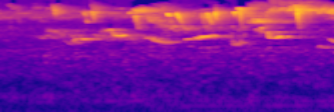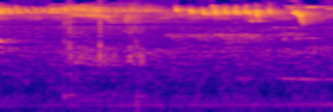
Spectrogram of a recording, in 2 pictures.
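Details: Rufous-bellied thrush in the bush, giving a run of mellow whistled phrases with slurred rises and falls early on, while busy high-pitched twittering from other birds fills the background.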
